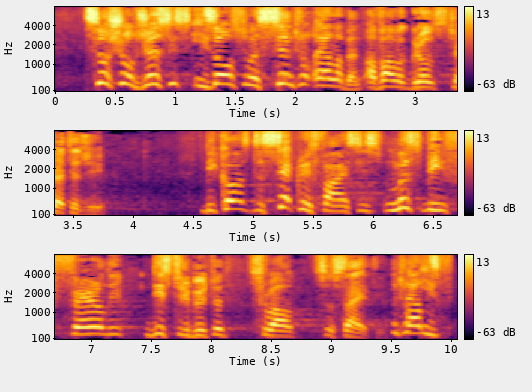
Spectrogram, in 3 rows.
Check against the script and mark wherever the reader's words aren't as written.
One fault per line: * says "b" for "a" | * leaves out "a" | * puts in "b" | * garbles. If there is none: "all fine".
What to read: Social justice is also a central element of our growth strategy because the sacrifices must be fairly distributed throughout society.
* garbles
